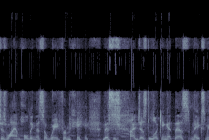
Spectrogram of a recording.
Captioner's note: laughter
